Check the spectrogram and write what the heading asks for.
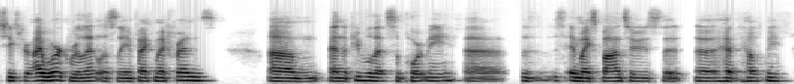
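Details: Adult man, a U.S. Navy veteran, with a severe, rare form of Tourette syndrome, with a recurring verbal word tic, other vocal tics, intermittent screaming and self-injurious motor tics; vocal tic (Tourette syndrome).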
